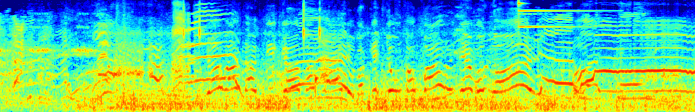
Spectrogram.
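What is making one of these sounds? A young man shouts and laughs close by.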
